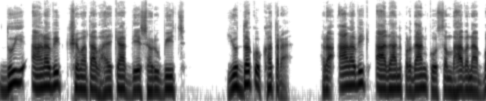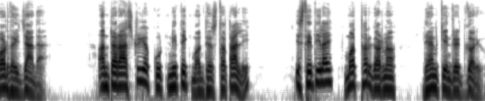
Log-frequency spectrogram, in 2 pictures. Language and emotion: Nepali, neutral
